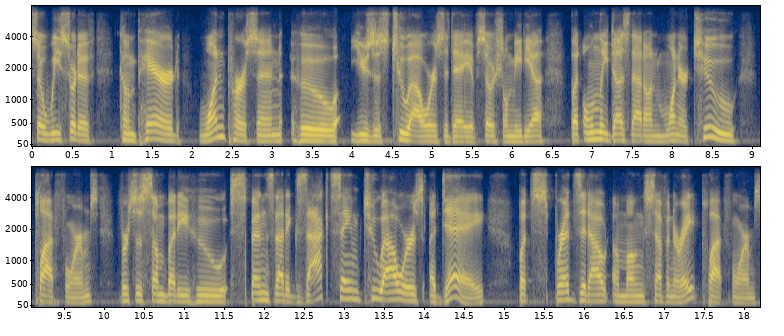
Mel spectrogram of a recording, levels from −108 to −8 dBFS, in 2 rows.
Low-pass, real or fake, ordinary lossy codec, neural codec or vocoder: 7.2 kHz; real; Opus, 32 kbps; none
